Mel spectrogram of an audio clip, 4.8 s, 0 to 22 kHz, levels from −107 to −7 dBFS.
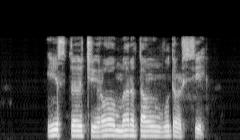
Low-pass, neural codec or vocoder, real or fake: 7.2 kHz; codec, 16 kHz, 8 kbps, FreqCodec, smaller model; fake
